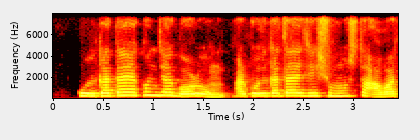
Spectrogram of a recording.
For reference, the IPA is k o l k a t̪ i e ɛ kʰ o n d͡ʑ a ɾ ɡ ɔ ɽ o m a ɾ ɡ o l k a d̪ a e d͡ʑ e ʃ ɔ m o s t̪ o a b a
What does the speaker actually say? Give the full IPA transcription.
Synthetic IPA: k o l k a t̪ a e ɛ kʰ o n d͡ʑ a ɡ ɔ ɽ o m a ɾ k o l k a t̪ a e d͡ʑ e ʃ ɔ m o s t̪ o a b a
